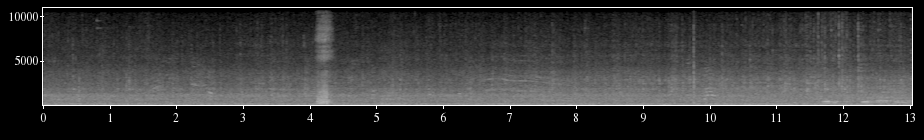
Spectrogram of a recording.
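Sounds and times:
outdoor rumble and hiss: 0.0 - 13.0.

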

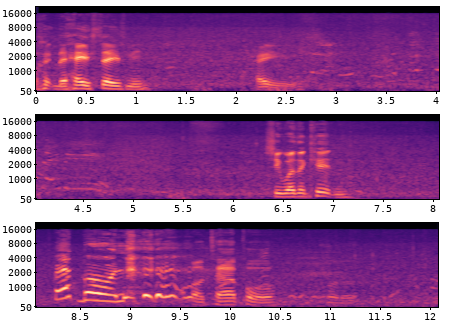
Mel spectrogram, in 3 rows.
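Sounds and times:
river water flowing: 0.0 - 12.0.

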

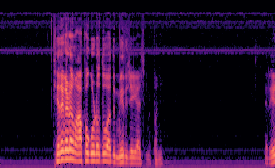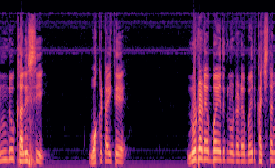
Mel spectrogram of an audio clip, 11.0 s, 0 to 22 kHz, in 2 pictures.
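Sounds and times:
faint electrical hum: 0.0 - 11.0
man speaking into a microphone: 1.1 - 3.3, 5.3 - 6.5, 7.3 - 8.1, 9.2 - 11.0.

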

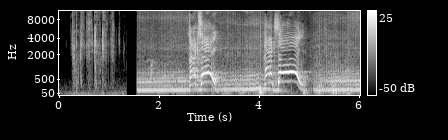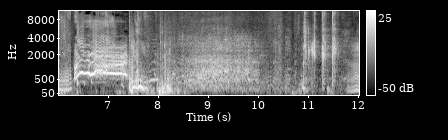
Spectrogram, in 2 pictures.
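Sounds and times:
mouth clicks: 0.2 - 1.4, 10.8 - 12.0
wobbling voiced hum: 1.6 - 8.5.

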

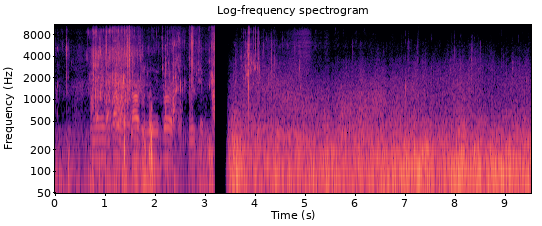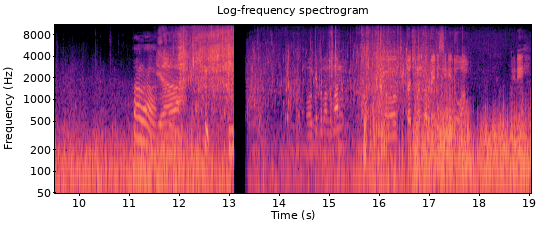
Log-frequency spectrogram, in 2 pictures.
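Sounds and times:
shallow water: 0.0 - 5.0, 11.9 - 18.4
wind rumble on microphone: 0.0 - 19.0.

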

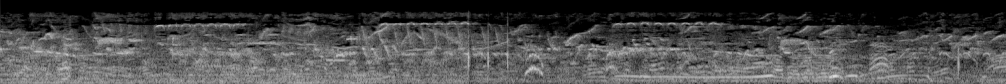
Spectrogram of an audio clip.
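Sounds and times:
caged birds singing: 0.0 - 10.0
sharp clicking bird notes: 4.2 - 5.3.

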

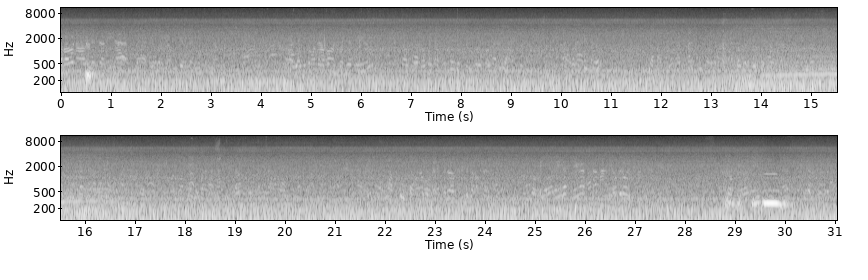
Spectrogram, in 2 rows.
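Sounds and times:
indistinct voices: 0.0 - 31.0
traffic rumble: 0.0 - 31.0.

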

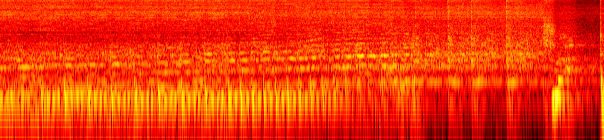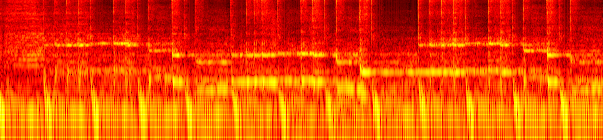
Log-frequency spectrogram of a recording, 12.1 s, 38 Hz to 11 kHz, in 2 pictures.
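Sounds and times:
electronic dance music through speaker: 0.0 - 12.0.

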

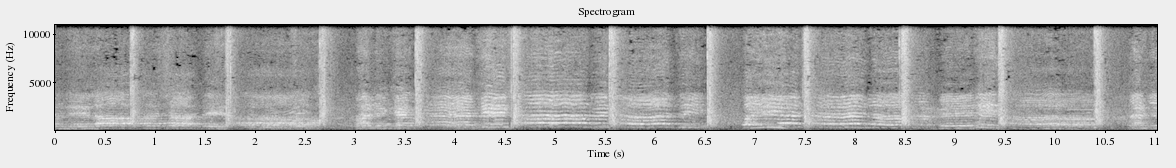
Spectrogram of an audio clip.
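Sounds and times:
men chanting in chorus: 0.0 - 11.0
crowd chest-beating slaps: 0.7 - 2.0, 2.6 - 2.9, 3.5 - 8.8, 9.4 - 9.8, 10.4 - 10.9.

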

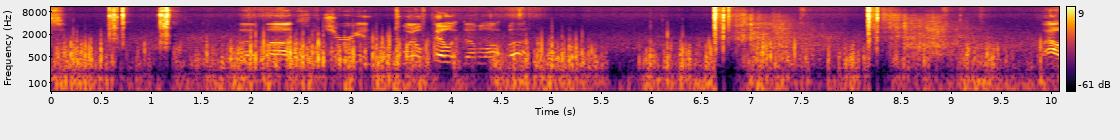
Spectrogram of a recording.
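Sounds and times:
shotgun blasts: 6.6 - 9.2.

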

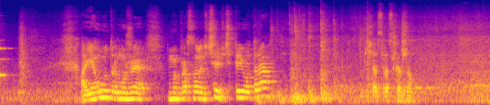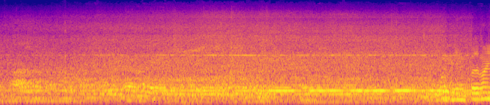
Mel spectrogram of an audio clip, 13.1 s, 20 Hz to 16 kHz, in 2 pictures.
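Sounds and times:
elevator whirring hum: 0.0 - 1.0, 3.4 - 13.0.

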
